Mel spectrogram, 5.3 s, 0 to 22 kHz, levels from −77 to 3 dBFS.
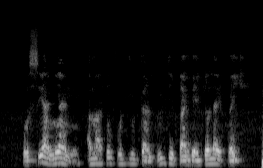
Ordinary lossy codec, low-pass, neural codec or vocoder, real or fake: none; 14.4 kHz; codec, 32 kHz, 1.9 kbps, SNAC; fake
